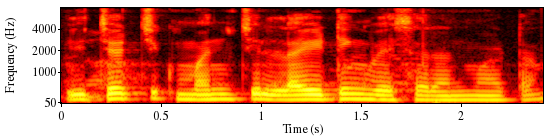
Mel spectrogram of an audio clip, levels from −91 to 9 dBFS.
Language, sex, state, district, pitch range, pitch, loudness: Telugu, male, Andhra Pradesh, Annamaya, 140-160 Hz, 150 Hz, -16 LUFS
